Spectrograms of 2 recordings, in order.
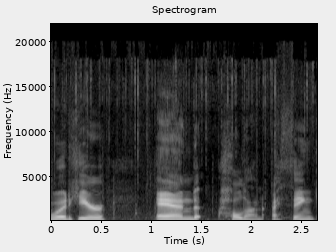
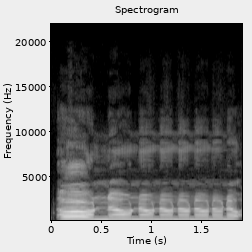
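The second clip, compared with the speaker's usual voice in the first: panicked no's; 9 semitones higher, 5 dB louder than usual. Real, not acted. Losing the rabbit.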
